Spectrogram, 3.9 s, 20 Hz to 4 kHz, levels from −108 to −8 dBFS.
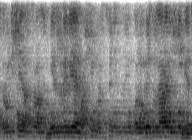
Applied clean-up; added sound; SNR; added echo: none; none; none; reverberation time 2.6 s.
